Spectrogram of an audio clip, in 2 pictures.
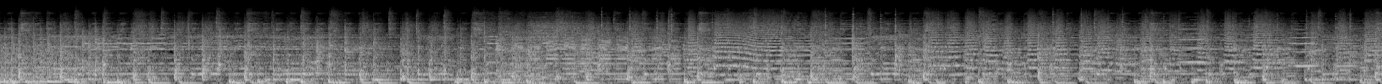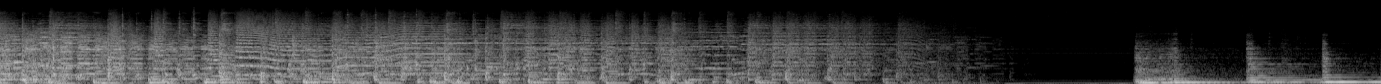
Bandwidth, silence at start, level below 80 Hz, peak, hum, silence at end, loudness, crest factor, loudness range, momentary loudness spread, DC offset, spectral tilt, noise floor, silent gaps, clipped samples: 15.5 kHz; 0 s; -30 dBFS; -2 dBFS; none; 0 s; -20 LUFS; 18 dB; 12 LU; 11 LU; under 0.1%; -5 dB/octave; -55 dBFS; none; under 0.1%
